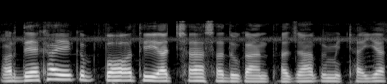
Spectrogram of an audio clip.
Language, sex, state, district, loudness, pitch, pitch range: Hindi, male, Bihar, West Champaran, -14 LUFS, 155 Hz, 145-185 Hz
